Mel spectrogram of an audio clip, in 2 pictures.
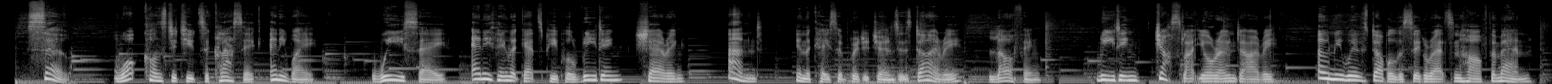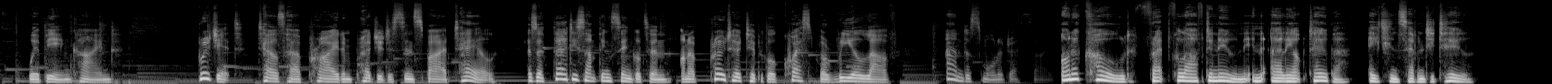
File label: audiobook reel british voiceover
